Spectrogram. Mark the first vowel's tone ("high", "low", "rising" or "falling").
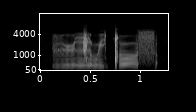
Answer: low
